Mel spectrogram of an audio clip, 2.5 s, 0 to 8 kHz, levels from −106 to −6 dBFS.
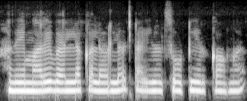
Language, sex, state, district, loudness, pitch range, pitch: Tamil, female, Tamil Nadu, Namakkal, -13 LUFS, 210-220 Hz, 215 Hz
